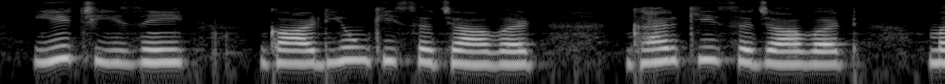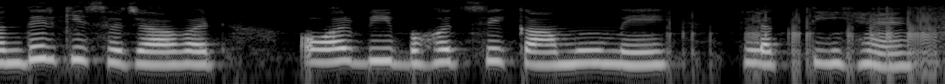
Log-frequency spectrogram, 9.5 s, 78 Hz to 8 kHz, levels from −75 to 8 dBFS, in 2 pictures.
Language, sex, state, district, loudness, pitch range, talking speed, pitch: Hindi, female, Uttar Pradesh, Jalaun, -21 LUFS, 235-270 Hz, 120 wpm, 250 Hz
